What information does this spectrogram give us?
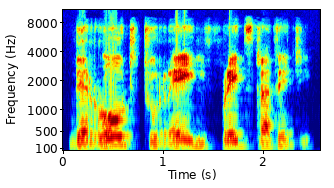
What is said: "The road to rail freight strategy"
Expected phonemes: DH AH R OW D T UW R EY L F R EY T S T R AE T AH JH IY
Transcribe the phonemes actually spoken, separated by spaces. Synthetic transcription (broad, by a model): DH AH R OW D T UW R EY N F R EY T S T R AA T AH JH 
